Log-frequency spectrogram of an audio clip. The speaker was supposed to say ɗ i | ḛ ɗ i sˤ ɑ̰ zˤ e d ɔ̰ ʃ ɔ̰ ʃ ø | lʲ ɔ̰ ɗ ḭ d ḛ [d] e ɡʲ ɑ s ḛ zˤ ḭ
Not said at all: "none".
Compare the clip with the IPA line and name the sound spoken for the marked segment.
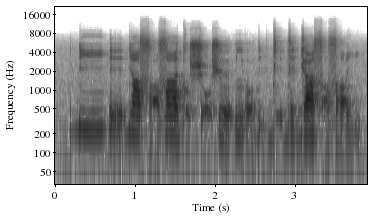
d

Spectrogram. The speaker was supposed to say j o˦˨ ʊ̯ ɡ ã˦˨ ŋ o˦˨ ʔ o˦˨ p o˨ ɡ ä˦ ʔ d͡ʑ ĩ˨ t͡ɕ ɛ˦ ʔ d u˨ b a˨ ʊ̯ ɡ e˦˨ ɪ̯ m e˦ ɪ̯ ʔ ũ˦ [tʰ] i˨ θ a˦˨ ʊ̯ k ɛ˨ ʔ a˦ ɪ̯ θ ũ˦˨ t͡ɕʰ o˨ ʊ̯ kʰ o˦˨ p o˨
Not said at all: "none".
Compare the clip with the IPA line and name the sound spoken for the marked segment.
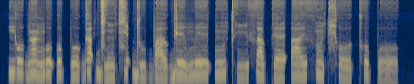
tʰ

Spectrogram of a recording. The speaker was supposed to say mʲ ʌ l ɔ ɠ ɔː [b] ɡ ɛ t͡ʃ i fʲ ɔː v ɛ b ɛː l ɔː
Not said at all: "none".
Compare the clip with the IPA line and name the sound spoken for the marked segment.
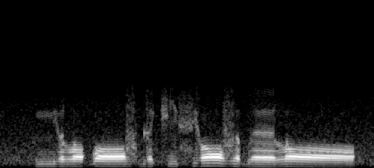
v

